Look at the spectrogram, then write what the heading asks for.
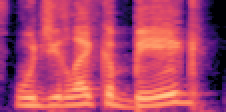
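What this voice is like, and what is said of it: Imitated Wisconsin accent. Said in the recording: “a lady from Wisconsin ... The accent.”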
